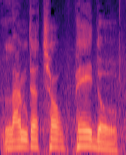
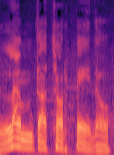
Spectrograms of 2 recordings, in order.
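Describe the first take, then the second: First: It is said in a plain English accent. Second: It is said in an Italian accent.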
